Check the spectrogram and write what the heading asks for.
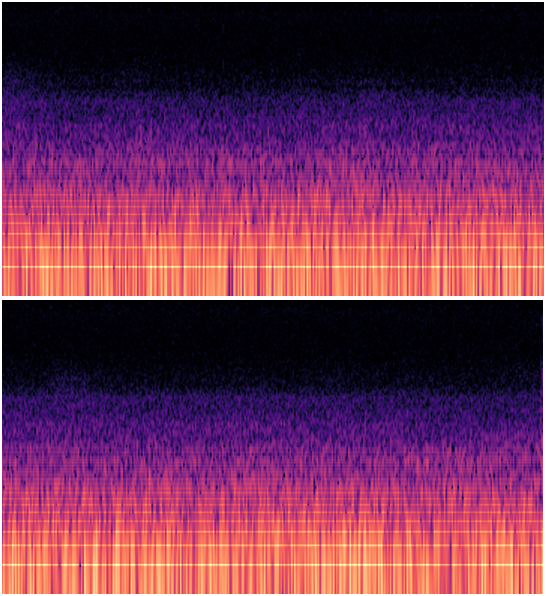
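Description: Steady low background rumble with a faint steady hum, unchanged throughout.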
